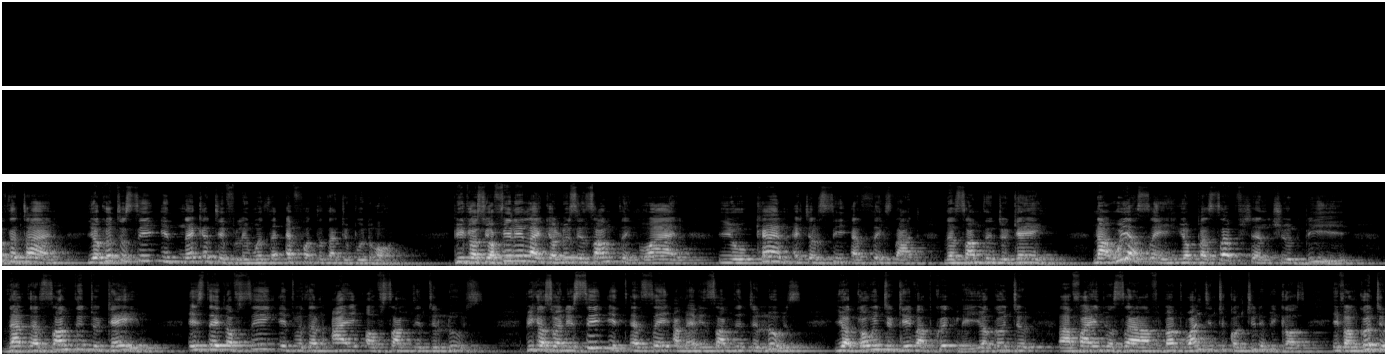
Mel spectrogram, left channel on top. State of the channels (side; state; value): left; silent; 61 dB below the other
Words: the time, you're going to see it negatively with the effort that you put on. Because you're feeling like you're losing something while you can actually see and think that there's something to gain. Now, we are saying your perception should be that there's something to gain instead of seeing it with an eye of something to lose. Because when you see it and say, I'm having something to lose, you're going to give up quickly. You're going to find yourself not wanting to continue, because if I'm going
